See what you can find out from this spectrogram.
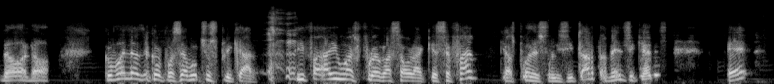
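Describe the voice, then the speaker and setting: Talking at a fairly quick pace, a woman uses very wide pitch swings and long, frequent pauses. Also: medium pitch for a woman, very even loudness, dry, close sound with no echo. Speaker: radio collaborator. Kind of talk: casual chat.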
